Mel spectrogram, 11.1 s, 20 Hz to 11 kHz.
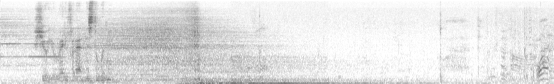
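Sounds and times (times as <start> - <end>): deep bass rumble: 1.3 - 9.8.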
